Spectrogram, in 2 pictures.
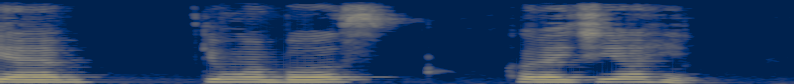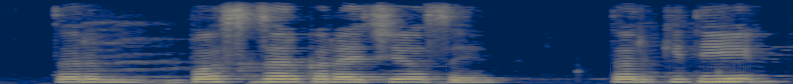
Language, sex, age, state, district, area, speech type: Marathi, female, 30-45, Maharashtra, Yavatmal, rural, spontaneous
